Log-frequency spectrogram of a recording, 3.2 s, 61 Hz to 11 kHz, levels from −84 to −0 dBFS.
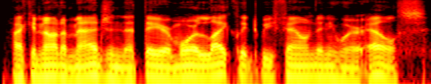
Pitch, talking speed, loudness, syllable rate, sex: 95 Hz, 260 wpm, -18 LUFS, 7.9 syllables/s, male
